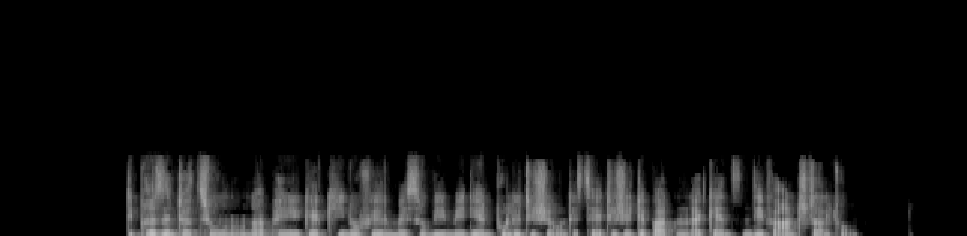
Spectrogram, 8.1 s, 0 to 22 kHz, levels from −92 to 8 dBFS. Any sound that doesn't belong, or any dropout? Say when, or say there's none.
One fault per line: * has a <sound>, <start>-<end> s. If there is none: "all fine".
all fine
